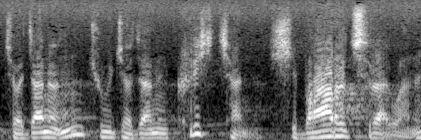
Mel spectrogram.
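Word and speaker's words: Schwarz: 그리고 그 책을 쓴 저자는 주저자는 크리스찬 시바르츠라고 하는 시바르츠 독일 발음으로 시바르츠라고 하는 사람이 쓴 책입니다.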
